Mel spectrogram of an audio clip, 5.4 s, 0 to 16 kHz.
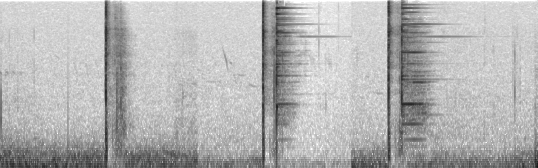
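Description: Three sharp suppressed shots from a tiny Trailblazer LifeCard .22 pistol fitted with a can and firing heavier-grain ammo, each a crisp snap with a brief metallic ring, spaced about a second and a half apart over quiet outdoor background.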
